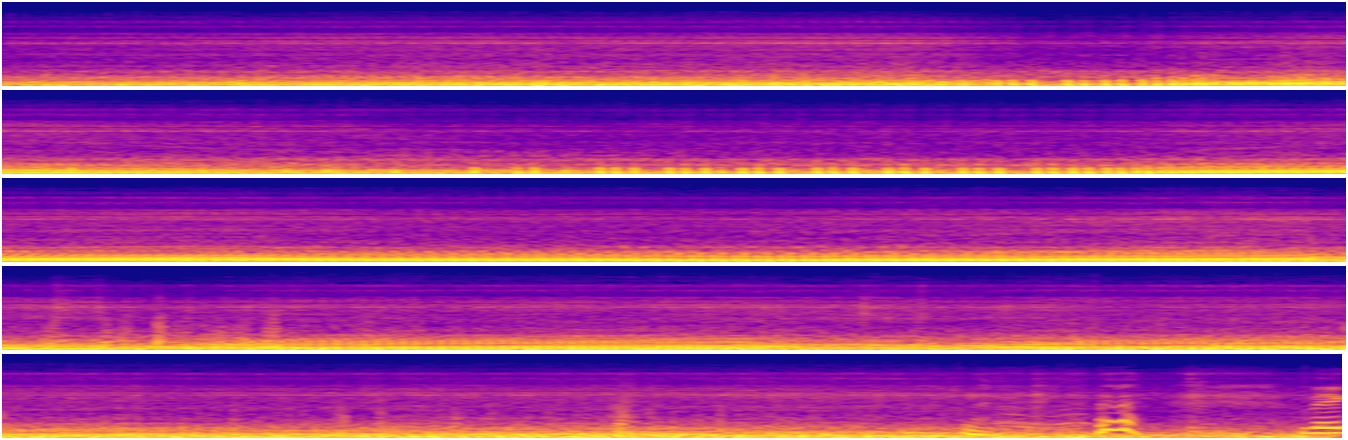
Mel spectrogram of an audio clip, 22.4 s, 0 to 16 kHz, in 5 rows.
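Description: A Harley-Davidson Iron 883 motorcycle rides off, its engine rumbling loud and close with a steady low throb that rises and falls through throttle changes over twenty seconds.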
